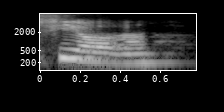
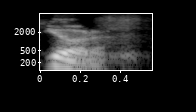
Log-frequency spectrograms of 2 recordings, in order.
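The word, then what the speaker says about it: Sciorra: It's Fiora because it doesn't have an H. Fiora.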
